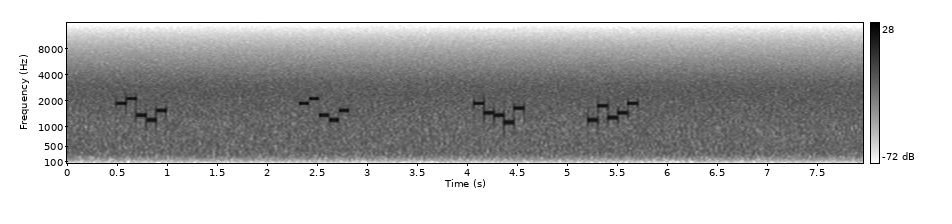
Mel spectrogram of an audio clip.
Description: Five-tone selective call (CCIR), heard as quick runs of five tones, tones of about 100 ms, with radio hiss. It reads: 99426 99426 95417 28359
